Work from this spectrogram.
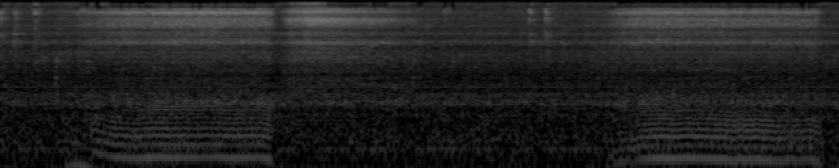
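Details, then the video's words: Rei, a female French Bulldog, snoring while asleep: low rumbling inhalations with a harmonic, buzzy tone, two long snores about four seconds apart, steady background hiss. "寝る前に聞きたくなるフレンチブルドッグのイビキ（snoring dog）"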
